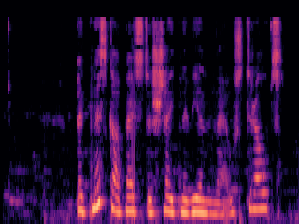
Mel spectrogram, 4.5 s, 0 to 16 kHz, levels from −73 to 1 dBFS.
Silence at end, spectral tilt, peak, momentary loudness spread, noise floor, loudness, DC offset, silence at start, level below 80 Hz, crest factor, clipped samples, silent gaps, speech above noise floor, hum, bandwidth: 0.25 s; -4 dB/octave; -4 dBFS; 9 LU; -51 dBFS; -19 LUFS; under 0.1%; 0.15 s; -52 dBFS; 16 dB; under 0.1%; none; 32 dB; none; 11.5 kHz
